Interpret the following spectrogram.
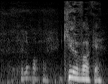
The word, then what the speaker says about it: Kieler Woche: And we played Kieler Woche. Is that how you say it? Close. Kieler Woche. It was like in Kiel, Germany.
